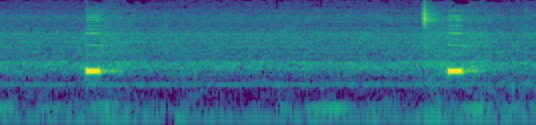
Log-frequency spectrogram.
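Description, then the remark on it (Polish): Two short electronic beeps from a device that is processing a photographed image and having trouble recognizing it, signalling that it is still working. The beeps are spaced about two seconds apart and sound clear over a low steady background hum, with a faint click just before the second beep. “Pika sobie pika, ma problemy z rozpoznaniem.”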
